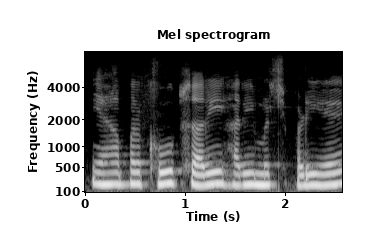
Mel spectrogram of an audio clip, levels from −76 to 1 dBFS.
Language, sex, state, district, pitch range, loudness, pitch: Hindi, female, Himachal Pradesh, Shimla, 185-200 Hz, -14 LUFS, 195 Hz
